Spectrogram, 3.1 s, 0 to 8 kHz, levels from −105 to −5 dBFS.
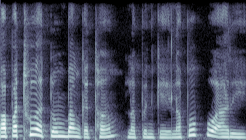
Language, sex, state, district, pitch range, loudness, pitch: Karbi, female, Assam, Karbi Anglong, 190-270 Hz, -20 LUFS, 230 Hz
